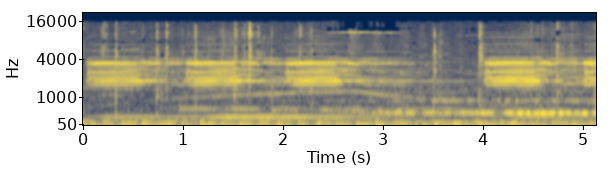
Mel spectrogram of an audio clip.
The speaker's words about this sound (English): That fucking alarm.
